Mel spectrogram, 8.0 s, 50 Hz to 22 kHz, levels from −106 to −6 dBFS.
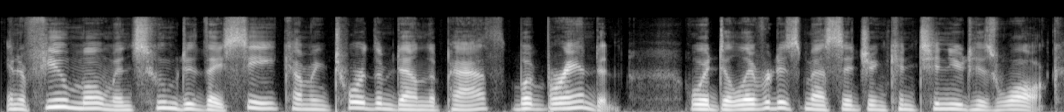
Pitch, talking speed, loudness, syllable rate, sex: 165 Hz, 190 wpm, -17 LUFS, 4.9 syllables/s, male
